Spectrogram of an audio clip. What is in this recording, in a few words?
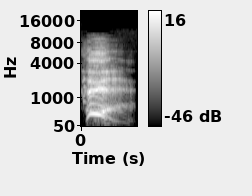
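"huh", vocal sample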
